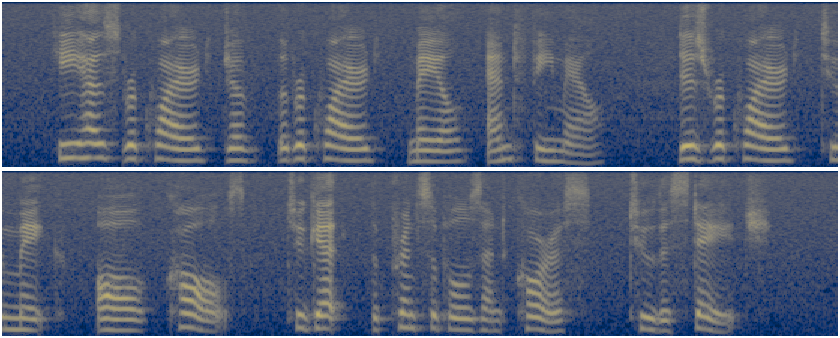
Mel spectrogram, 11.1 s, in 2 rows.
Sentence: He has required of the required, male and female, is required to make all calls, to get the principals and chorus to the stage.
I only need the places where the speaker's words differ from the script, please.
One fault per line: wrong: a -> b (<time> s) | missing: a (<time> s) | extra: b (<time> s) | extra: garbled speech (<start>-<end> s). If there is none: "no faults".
no faults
